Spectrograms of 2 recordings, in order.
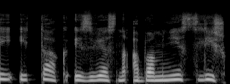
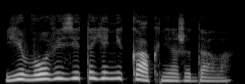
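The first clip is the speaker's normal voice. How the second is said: ordinary delivery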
